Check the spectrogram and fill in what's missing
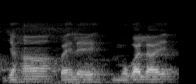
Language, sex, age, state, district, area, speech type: Urdu, male, 18-30, Uttar Pradesh, Shahjahanpur, urban, spontaneous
